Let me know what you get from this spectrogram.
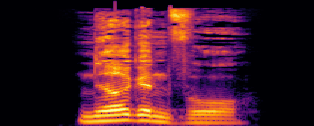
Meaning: nowhere (in no place)
- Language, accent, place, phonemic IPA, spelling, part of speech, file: German, Germany, Berlin, /ˈnɪʁɡn̩tvoː/, nirgendwo, adverb, De-nirgendwo.ogg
